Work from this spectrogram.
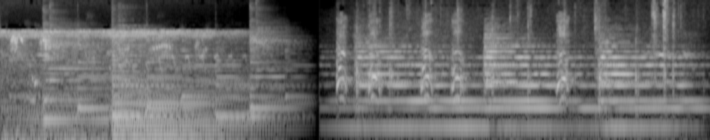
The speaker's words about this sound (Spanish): Las campanas del pueblo están llamando a la misa de seis. Ese sonido mineral viaja por entre el valle y avisa a los campesinos para que suspendan sus labores y regresen a casa.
